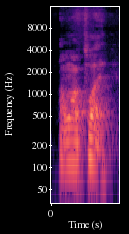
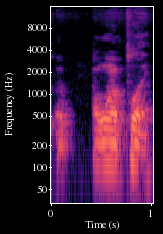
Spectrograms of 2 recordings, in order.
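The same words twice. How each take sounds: First: Low, soft, sloppy plea; mock drunk whine, quieter and lower; imitating a drunk roommate. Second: Low, soft, slurred plea; mock drunk whine, quieter and lower; imitating a drunk roommate. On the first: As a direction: mumble it like a drunk kid begging to join. Drunk roommate begging to play. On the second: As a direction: mumble it like a drunk begging to join. Drunk roommate begging again.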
